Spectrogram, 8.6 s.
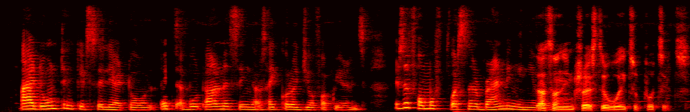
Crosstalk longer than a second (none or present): none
